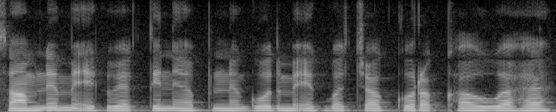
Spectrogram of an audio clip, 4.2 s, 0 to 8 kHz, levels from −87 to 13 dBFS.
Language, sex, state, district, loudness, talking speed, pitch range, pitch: Hindi, male, Jharkhand, Deoghar, -17 LUFS, 200 wpm, 140-145 Hz, 140 Hz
